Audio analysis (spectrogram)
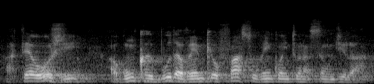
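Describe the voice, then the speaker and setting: A man with a Brazilian Portuguese accent giving a lively religious lesson to a group, acting out quoted speech along the way. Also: medium pitch, brisk, muffled recording, a little hiss or hum. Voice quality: animated, acts out quoted speech with Hebrew terms. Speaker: Torah teacher. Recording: echoey hall.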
